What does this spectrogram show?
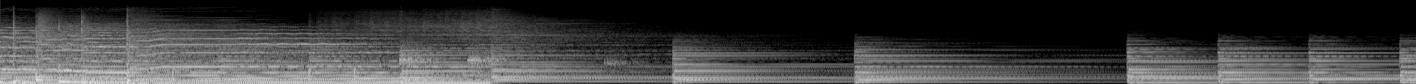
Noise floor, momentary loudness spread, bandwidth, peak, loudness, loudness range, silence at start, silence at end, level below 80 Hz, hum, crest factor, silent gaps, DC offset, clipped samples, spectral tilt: -43 dBFS; 20 LU; 15 kHz; 0 dBFS; -17 LUFS; 13 LU; 0 s; 0 s; -24 dBFS; none; 16 dB; none; under 0.1%; under 0.1%; -6.5 dB/octave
